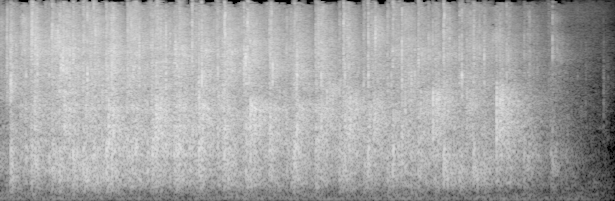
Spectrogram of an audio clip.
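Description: Audience applauding, a dense patter of many hands clapping that fades out near the end.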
